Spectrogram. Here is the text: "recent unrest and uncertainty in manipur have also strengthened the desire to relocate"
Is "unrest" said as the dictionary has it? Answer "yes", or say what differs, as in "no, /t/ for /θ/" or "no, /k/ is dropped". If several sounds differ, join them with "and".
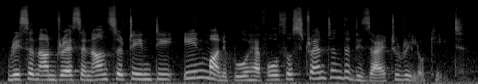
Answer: no, /t/ is dropped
